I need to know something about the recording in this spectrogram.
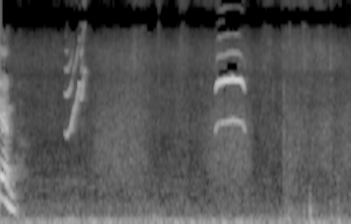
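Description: Two high-pitched animal calls: a short, faint rising chirp about a second in, then a louder arched, whistle-like call about three seconds in.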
